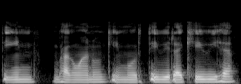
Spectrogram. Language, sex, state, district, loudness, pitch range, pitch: Hindi, male, Jharkhand, Ranchi, -18 LUFS, 110-120 Hz, 115 Hz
